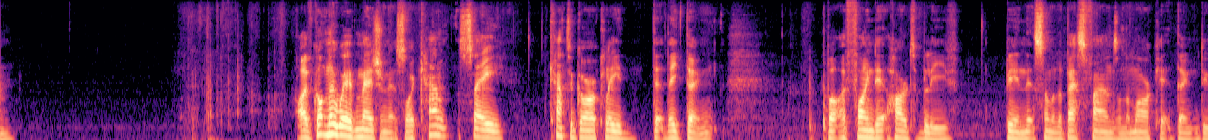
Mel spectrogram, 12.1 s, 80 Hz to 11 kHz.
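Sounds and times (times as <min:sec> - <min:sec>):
packaging rustling: 0:01.8 - 0:03.0.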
